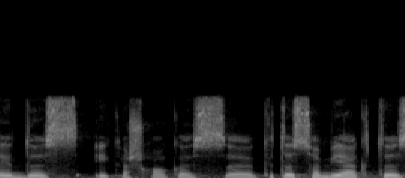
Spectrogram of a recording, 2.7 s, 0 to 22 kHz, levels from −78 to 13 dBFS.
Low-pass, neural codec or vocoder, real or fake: 9.9 kHz; none; real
